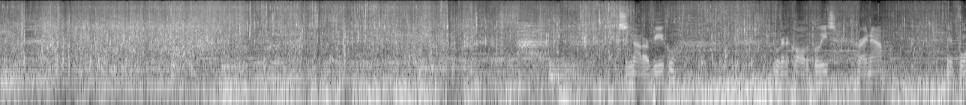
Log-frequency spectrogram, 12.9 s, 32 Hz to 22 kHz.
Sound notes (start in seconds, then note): 0.7 water sloshing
